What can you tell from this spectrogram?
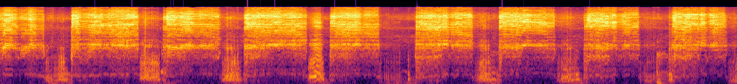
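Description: Large flying foxes (kalong) screeching: harsh, squealing calls repeating about once a second. This is a recording used as a lure call for hunting them.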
